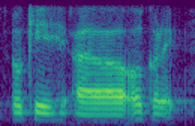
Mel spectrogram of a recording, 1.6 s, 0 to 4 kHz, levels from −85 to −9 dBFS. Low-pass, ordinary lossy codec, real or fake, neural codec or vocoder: 3.6 kHz; none; real; none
